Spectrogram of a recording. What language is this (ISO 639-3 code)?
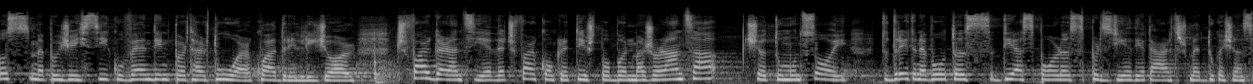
ron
